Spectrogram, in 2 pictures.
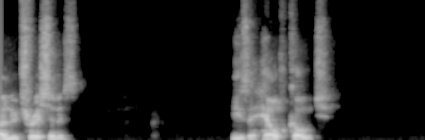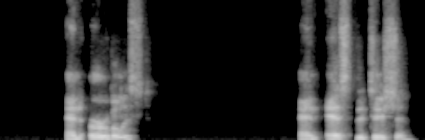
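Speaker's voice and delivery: slow reading pace. Reading a list of a man's credentials aloud so everybody hears, reading slowly. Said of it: "I was going to have to say that one slow".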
